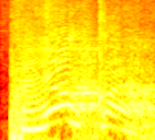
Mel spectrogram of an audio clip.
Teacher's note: یہ قاف حروف قلقلہ میں سے آواز لوٹتی ہوئی نکلے گی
